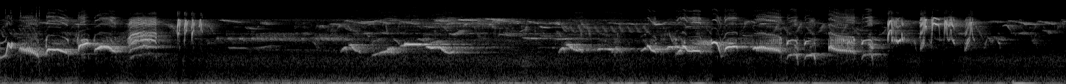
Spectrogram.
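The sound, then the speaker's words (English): A female blackbird sings in a park, a continuous run of rich, fluting and squeaky phrases, with several other birds, including wood pigeons and blue tits, twittering around it. No one speaks. “It's actually a blackbird.”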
